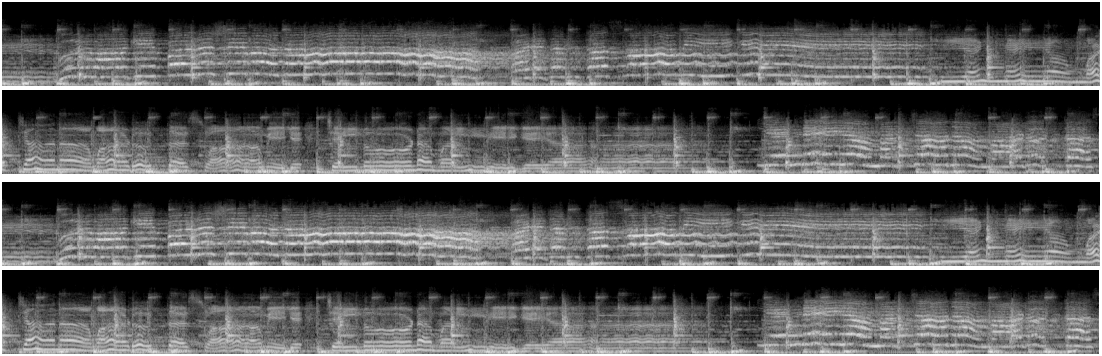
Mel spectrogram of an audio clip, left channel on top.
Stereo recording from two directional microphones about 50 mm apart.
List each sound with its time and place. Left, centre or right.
0.7 s music of bollywood: right
5.5 s music: right
6.3 s music of bollywood: right
6.6 s music of bollywood: right
9.4 s music: right
18.7 s music: right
